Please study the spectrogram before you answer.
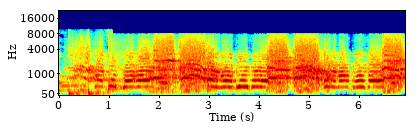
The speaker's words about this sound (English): What a crowd gathering at the surface. Guy in a gray shirt and shooting video. The noise is still pretty substantial even out here.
